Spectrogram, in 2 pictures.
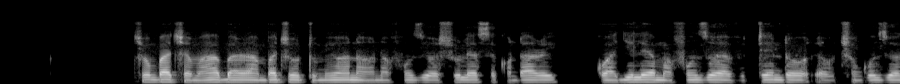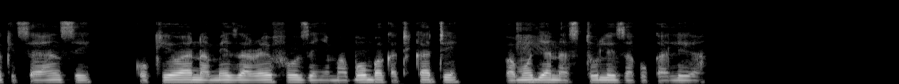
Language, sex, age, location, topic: Swahili, male, 25-35, Dar es Salaam, education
